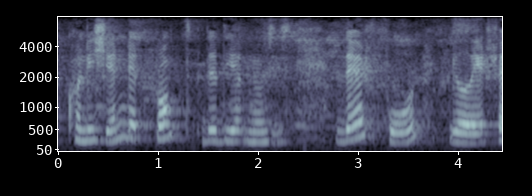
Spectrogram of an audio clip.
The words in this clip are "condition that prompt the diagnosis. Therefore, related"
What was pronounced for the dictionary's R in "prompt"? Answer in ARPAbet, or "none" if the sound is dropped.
R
